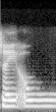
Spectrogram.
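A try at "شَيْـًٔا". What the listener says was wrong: Afwan yang awal A-nya hamzahnya dijelasin. Syai'au gitu Umi teh. Syai'au gitu. Syai'au a.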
